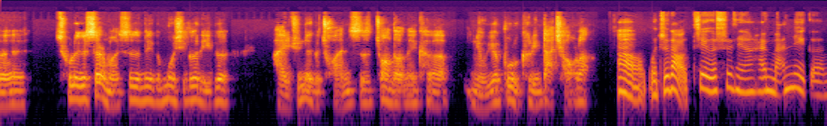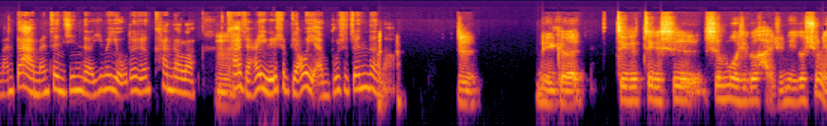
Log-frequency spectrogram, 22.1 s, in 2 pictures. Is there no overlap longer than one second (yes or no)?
yes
